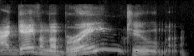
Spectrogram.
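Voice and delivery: very slow, stretched-out, high sing-song delivery. Copying the other speaker's impression of a movie line: impression of a Maya Rudolph impression. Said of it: "my impression of your Maya Rudolph impression".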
